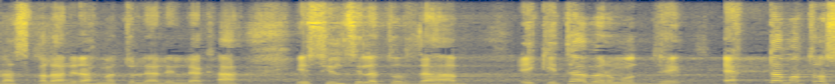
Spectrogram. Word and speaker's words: সিলসিলাতুয যাহাব: অংশ হিসেবেই লেখা আছে সিলসিলাতু জাহাব আপনার মত জাহাব না সিলসিলাতু জাহাব না এটা তো উচ্চারণটা শুদ্ধ করে করা যায় সিলসিলাতু জাহাব ফিমা ইমাম আশাফি আন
